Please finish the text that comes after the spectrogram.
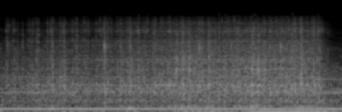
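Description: A sewing machine backstitching along the side seam of a maternity nursing bra, running steadily and close with a fast, even motor hum and stitching chatter, then stopping abruptly at the end.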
